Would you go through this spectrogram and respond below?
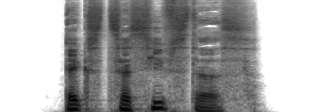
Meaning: strong/mixed nominative/accusative neuter singular superlative degree of exzessiv
- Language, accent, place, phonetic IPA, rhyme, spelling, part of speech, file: German, Germany, Berlin, [ˌɛkst͡sɛˈsiːfstəs], -iːfstəs, exzessivstes, adjective, De-exzessivstes.ogg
